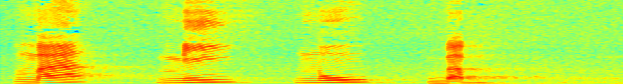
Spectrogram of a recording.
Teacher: huruf ma diucapkan dengan cara merapatkan dua bibir.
